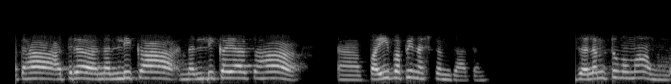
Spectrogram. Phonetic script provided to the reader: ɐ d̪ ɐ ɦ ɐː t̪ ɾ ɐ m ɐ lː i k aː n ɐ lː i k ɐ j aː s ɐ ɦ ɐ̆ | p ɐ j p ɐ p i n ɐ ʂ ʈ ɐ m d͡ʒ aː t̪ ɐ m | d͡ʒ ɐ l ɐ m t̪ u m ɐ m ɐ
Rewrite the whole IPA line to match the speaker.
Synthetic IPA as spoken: ɐ t̪ ɐ ɦ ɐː t̪ ɾ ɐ n ɐ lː i k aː n ɐ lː i k ɐ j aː s ɐ ɦ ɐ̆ | p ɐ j p ɐ p i n ɐ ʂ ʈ ɐ m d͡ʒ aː t̪ ɐ m | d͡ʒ ɐ l ɐ m t̪ u m ɐ m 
